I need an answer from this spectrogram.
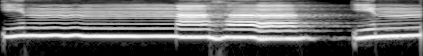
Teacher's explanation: inaha in nunnya dihukumi gunah addadah karena Nun ber bertasdid ya cara bacanya berdengung bunyi n tahan sampai ada suara masuk hidung kurang lebih dua harakat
